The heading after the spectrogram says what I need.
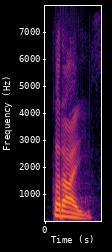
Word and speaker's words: cry: देखिएगा एग्जाम्पल के तौर पे देखेंगे CRY, तो CR को दोस्तों क्या पढ़ेंगे, क्रॉ, CR को क्रॉ पढ़ेंगे और अंतिम में आया वाई जो दोस्तों है इसका उच्चारण आई के रूप में करेंगे, तो CRY क्या हो जाएगा दोस्तों, कराई। CRY को क्या पढ़ेंगे, कराई पढ़ेंगे, ठीक है।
